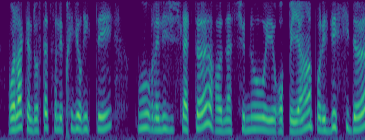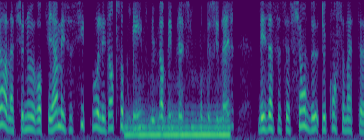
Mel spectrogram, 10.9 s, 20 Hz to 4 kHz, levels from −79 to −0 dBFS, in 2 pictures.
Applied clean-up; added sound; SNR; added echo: neural diffusion model UNIVERSE++.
